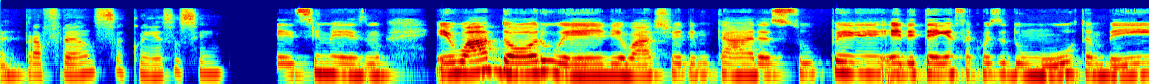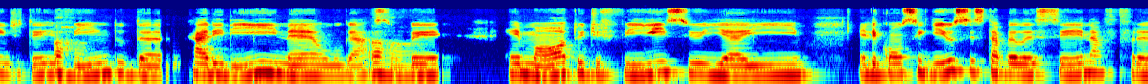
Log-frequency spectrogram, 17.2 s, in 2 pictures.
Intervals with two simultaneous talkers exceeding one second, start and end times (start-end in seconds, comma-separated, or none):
none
